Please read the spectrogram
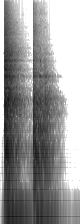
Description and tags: This is the sound of a piece of a wooden table hitting a different wooden table.
You get what you pay for...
